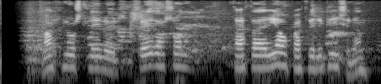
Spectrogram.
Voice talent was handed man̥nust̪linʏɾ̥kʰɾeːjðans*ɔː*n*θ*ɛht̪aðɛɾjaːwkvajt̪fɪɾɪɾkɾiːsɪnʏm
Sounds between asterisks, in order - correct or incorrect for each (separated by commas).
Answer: incorrect, correct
